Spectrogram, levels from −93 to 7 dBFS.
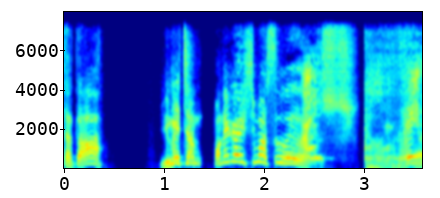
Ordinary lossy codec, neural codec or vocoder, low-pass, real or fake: none; codec, 16 kHz, 1 kbps, FreqCodec, larger model; 7.2 kHz; fake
